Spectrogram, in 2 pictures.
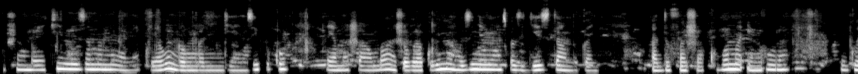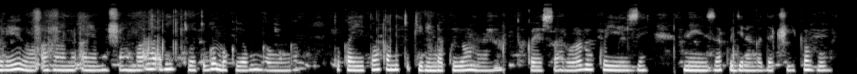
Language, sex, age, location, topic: Kinyarwanda, female, 18-24, Nyagatare, agriculture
